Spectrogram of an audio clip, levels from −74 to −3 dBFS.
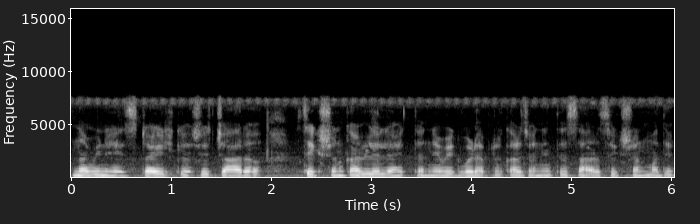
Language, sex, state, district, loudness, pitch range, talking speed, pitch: Marathi, female, Maharashtra, Gondia, -18 LUFS, 190-200 Hz, 160 wpm, 195 Hz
